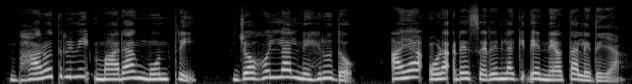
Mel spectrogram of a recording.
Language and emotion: Santali, neutral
